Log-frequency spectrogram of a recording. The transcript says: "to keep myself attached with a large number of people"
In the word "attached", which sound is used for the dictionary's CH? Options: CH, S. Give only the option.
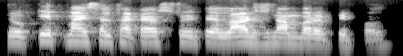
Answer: S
